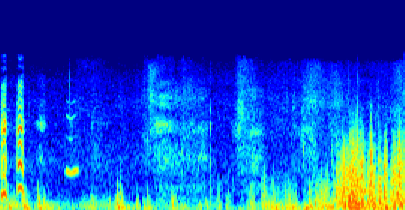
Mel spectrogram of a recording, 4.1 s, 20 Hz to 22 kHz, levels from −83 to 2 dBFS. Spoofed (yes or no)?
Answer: no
